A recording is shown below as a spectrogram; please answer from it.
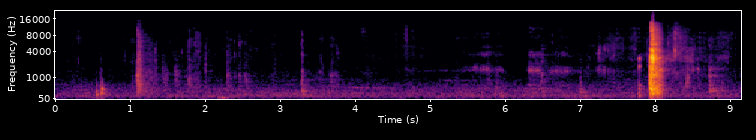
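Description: One sharp, loud sneeze bursts out near the end of a mostly quiet stretch in a House hearing room, preceded by a few faint clicks and small noises. No speech is heard.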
